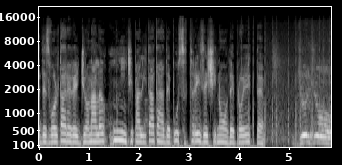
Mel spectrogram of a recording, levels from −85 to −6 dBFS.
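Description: From 4.03 to 5.70 s, GSM signalling bursts from a nearby 2G phone sound as a galloping dit-dit-dit of short 217 Hz buzzes, roughly 10 dB below the sound, appearing as clustered harmonic stripes on a spectrogram. At 5.80 s, a brief GSM phone buzz, a rectified 217 Hz raspy pulse about 11 dB down, shows as a short comb of harmonics.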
